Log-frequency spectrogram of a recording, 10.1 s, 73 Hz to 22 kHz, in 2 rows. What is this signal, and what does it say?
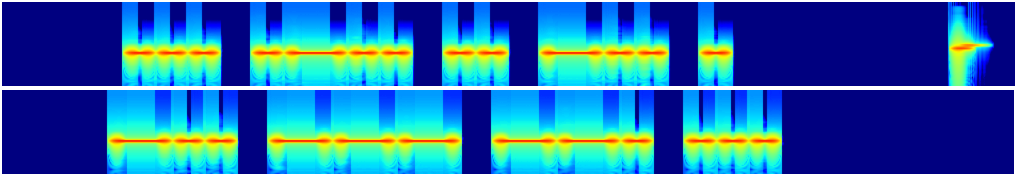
Morse code, heard as a keyed tone, about 15 wpm, 700 Hz. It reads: SLIDE DOGS
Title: Sentences from Top 1600 Words - New Word Drill Alt - 15wpm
